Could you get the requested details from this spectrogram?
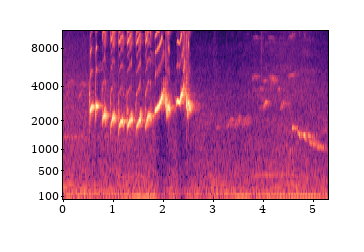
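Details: Orange-headed thrush singing as a stimulus for fighting birds: about ten loud, harsh, evenly spaced notes climbing slightly in pitch, followed by soft whistles and a faint descending trill.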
